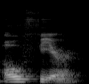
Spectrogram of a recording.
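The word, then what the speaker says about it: Ohir: I'm getting that wrong it's pronounced Oar uh it's spelled o h i r but yeah yeah you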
